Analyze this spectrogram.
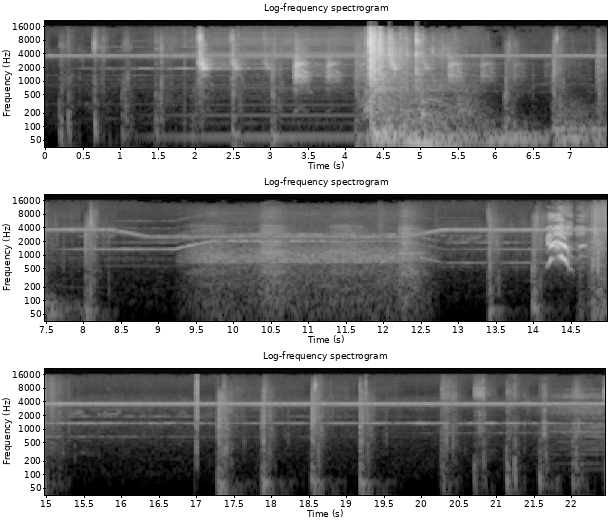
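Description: Heavy footsteps crunch on dirt and leaves.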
